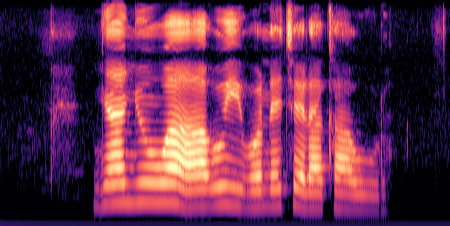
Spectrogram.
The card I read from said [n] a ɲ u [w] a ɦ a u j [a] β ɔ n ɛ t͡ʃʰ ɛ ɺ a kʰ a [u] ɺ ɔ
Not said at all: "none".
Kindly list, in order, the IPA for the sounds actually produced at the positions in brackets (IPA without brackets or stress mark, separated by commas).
ɲ, w, i, uː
